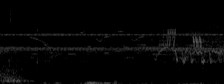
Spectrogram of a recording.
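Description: Faint background ambience of frogs and insects: a thin, steady high trill with a few short chirps.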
